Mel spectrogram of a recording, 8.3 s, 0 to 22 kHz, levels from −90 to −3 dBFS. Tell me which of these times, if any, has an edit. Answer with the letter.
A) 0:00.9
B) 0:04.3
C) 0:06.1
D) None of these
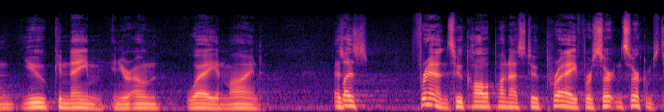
B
